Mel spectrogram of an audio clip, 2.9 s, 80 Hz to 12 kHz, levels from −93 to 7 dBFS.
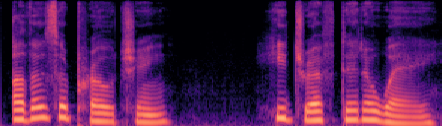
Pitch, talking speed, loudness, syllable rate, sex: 185 Hz, 100 wpm, -18 LUFS, 4.4 syllables/s, female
